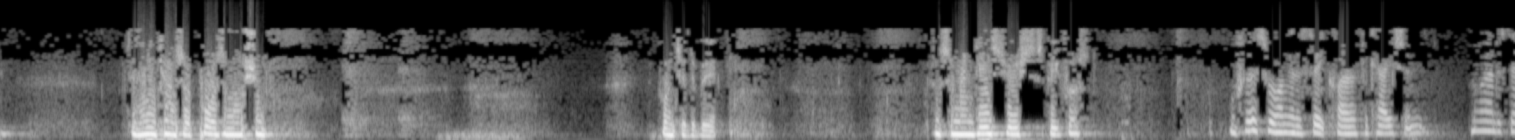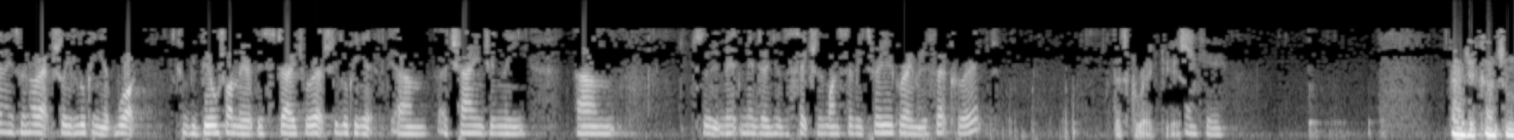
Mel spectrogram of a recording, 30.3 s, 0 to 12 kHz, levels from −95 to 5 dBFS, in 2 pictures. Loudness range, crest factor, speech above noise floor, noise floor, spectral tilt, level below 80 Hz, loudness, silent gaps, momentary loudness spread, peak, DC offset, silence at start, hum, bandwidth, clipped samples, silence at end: 14 LU; 12 dB; 41 dB; -52 dBFS; -8 dB/octave; -40 dBFS; -11 LUFS; none; 26 LU; 0 dBFS; under 0.1%; 0 s; none; 6 kHz; 0.5%; 0 s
